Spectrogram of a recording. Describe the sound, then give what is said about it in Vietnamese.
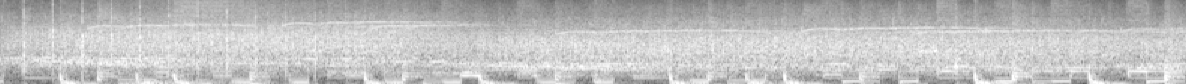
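Applause at a birthday celebration: a steady, moderately loud wash of many hands clapping that continues evenly throughout. “Chúc mừng sinh nhật bạn Hiền, tất cả chúng ta cho một tràng pháo tay nào.”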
